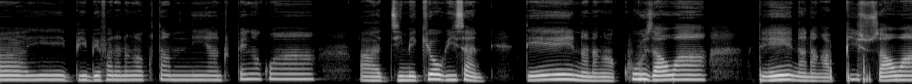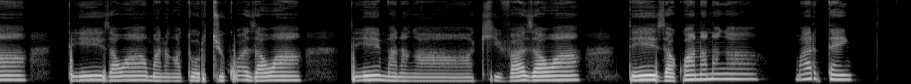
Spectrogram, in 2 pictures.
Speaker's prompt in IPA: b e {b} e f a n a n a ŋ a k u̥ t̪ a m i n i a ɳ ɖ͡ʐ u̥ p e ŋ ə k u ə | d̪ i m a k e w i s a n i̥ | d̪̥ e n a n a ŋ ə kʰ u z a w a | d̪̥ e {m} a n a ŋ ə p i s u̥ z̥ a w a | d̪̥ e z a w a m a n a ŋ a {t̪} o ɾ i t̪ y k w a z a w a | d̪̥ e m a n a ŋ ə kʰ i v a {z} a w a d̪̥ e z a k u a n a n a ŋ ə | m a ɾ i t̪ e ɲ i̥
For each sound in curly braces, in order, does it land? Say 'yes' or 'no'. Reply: yes, no, yes, yes

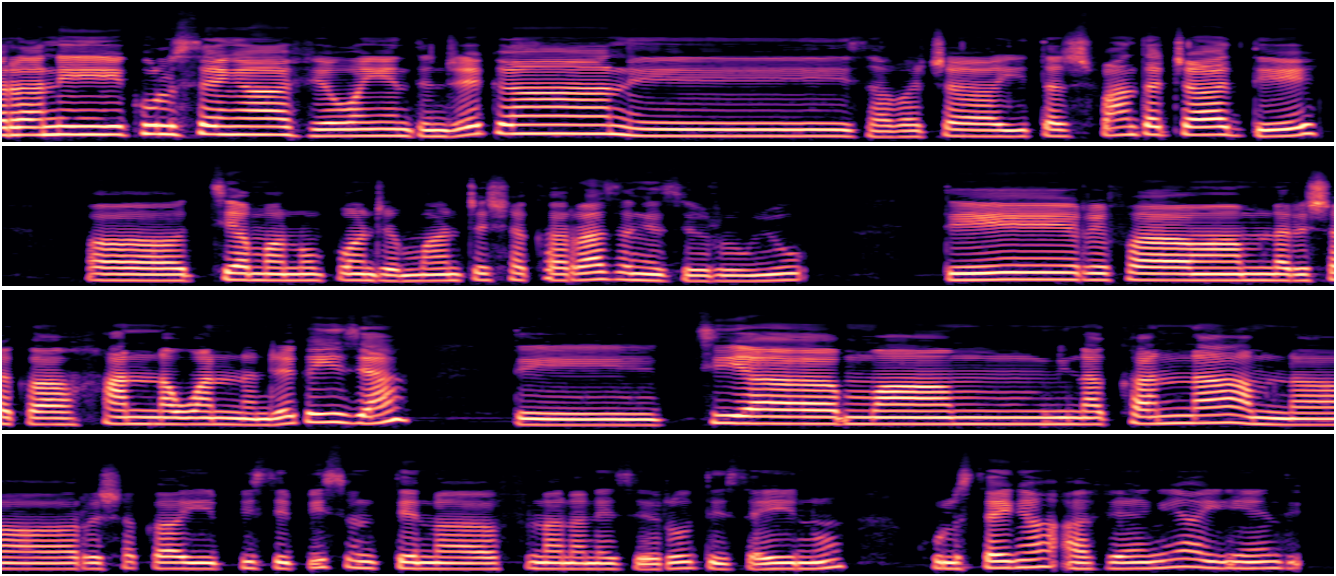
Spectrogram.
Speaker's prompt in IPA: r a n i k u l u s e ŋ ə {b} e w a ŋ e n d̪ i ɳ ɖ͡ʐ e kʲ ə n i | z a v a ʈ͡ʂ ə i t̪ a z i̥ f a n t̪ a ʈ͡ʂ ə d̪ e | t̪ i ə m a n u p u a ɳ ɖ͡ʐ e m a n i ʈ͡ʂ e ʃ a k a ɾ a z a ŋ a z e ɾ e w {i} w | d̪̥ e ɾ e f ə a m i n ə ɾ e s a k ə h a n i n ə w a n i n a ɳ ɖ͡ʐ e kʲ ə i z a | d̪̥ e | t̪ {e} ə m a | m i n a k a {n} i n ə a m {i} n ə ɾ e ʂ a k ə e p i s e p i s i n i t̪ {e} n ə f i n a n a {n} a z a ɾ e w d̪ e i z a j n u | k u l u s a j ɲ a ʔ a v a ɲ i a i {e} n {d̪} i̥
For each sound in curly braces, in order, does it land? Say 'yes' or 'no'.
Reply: no, yes, no, yes, yes, yes, yes, yes, yes

